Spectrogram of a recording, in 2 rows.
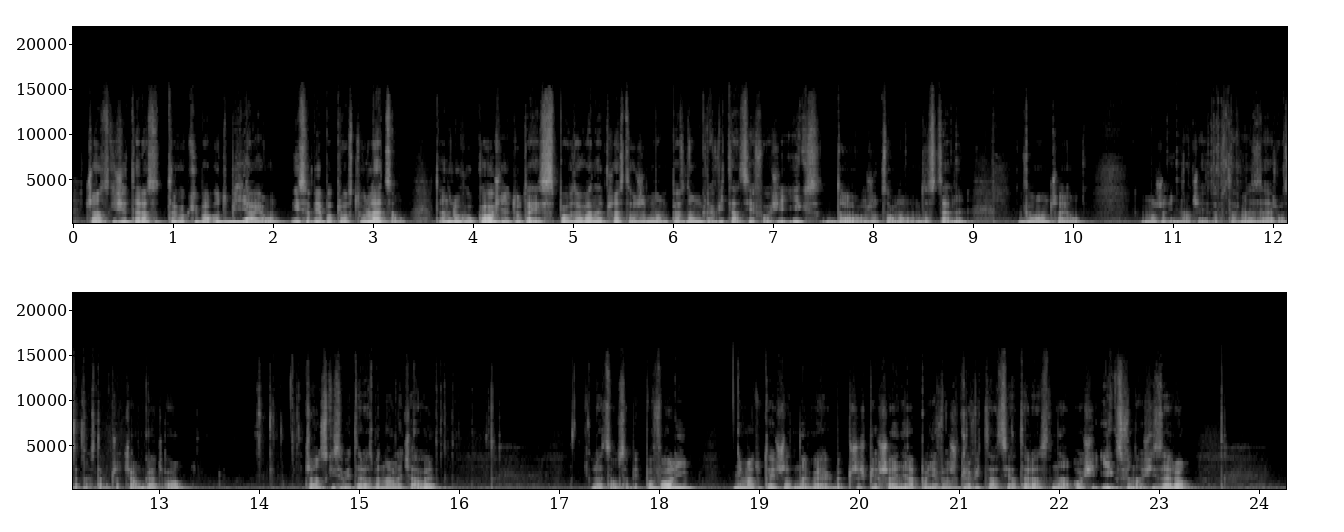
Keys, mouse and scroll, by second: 8.8-12.6 drag, 14.0 Escape, 15.4-17.0 right drag, 15.8 alt+a.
